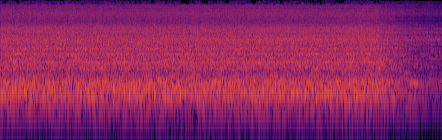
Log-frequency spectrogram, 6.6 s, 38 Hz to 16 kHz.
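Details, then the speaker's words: Furnace blower with the time delay relay bypassed, wired straight to the power converter fuse: a steady, even rush of air with a smooth motor hum and no cutting out, running at 100%. Normal blower without the faulty relay. "Now you can hear what the blower sounds like without the relay in line. And that's running at 100%."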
